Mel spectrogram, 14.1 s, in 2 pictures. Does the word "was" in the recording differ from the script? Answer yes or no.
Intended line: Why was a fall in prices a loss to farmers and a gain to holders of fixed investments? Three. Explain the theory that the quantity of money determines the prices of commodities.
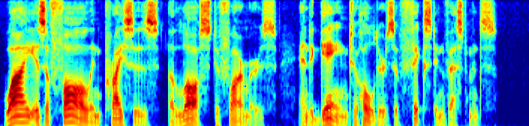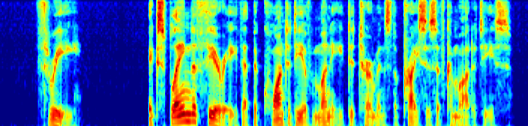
yes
